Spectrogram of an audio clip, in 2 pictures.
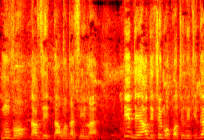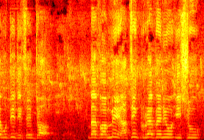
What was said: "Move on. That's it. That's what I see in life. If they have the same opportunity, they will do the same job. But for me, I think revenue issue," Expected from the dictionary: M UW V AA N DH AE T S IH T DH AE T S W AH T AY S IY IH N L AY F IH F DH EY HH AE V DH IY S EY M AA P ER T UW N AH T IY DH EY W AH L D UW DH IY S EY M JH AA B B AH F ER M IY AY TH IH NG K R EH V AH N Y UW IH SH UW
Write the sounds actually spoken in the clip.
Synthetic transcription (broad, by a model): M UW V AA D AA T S IH T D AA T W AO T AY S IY IH N L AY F IH F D EY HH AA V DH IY S EY M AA P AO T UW N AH T IY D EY W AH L D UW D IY S EY M JH AA B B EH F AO M IY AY T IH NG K R EH V AH N Y UW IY SH UW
